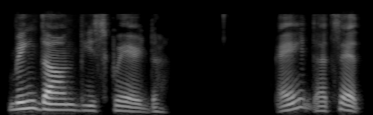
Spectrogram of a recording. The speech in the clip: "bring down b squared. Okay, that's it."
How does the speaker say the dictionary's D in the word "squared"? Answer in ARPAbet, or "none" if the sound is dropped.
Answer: D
